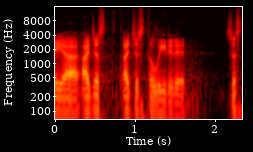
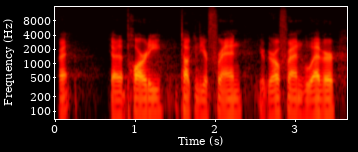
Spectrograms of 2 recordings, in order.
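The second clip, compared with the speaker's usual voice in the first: usual speaking voice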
